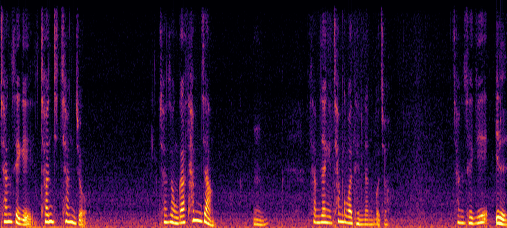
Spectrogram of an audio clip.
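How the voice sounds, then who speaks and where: A woman speaks at medium pitch in a dark, mellow tone that is somewhat breathy. Her pace is very slow, with long, frequent pauses and lively intonation. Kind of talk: reading aloud Bible commentary with personal remarks. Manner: halting with self-corrections.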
